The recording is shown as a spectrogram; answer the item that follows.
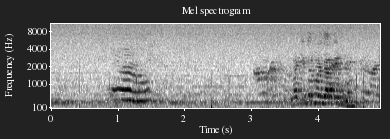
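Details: Pet cat wanting privacy, meowing indoors: a drawn-out harmonic meow falling in pitch near the first second, then longer wavering meows toward the end, mixed with a woman speaking Spanish nearby.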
